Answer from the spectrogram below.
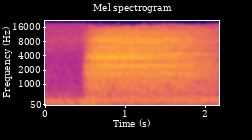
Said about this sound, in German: Und deswegen schließen wir heute ab mit einer tiefen Atmung und ich würde sagen, wir atmen dreimal tief ein und aus.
